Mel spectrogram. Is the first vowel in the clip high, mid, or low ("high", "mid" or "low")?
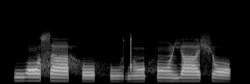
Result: mid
